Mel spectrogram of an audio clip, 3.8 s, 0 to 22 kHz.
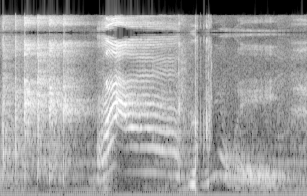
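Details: Male F2B Savannah cat, 12 months old and over 27 pounds, indoors and asked to say hello; one loud meow that sweeps upward and then holds level before cutting off, with a woman talking before it.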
